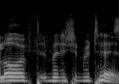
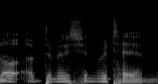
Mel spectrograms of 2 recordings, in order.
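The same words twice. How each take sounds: First: It is said in a normal voice. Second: It is said in a deep, slow voice.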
